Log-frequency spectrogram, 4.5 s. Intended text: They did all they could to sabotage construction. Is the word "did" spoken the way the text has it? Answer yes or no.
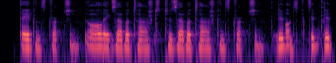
no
